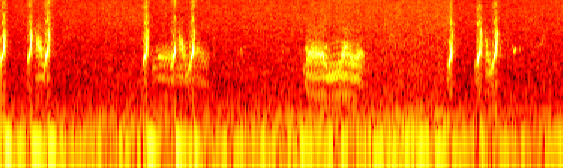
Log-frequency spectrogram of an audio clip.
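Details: Common quail calling in the early morning: sharp, liquid three-note phrases, repeated roughly every second or two, with a brief harsher nasal call between and a low background hum.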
